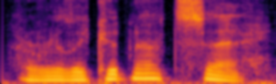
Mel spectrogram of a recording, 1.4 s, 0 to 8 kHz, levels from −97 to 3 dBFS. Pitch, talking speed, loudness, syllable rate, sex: 105 Hz, 215 wpm, -15 LUFS, 5.7 syllables/s, male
